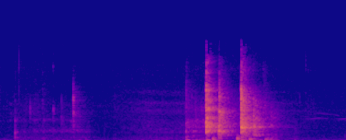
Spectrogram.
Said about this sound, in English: Those are very bouncy dice.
